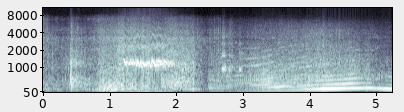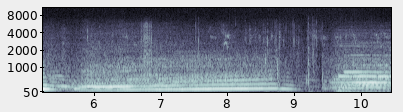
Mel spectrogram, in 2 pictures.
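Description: A car pulling away hard: tyres squeal briefly about a second in, then the engine revs up, drops as it changes gear, and climbs again in the next gear before cutting off near the end. Music comes in just at the end.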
